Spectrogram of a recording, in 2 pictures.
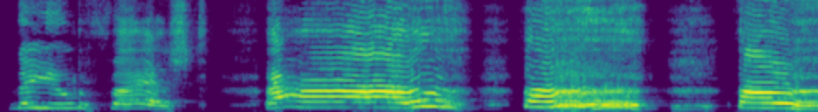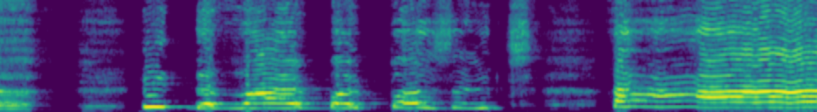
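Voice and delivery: very high, very loud shrieks, near crying; man nailed to a tree shrieking at circling buzzards; terrified shrieking. A narrator's reading. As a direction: shriek in horror until the voice breaks. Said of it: "He shrieked until his voice failed".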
